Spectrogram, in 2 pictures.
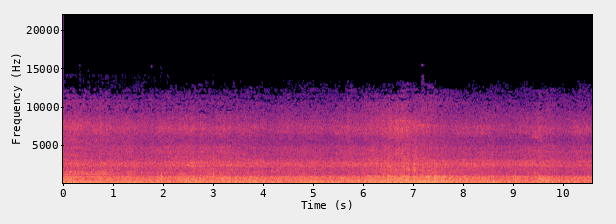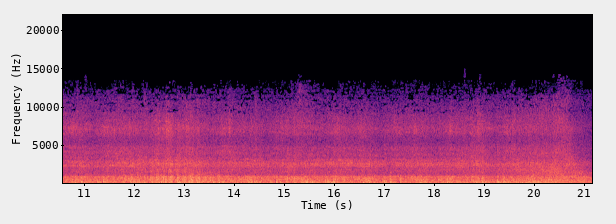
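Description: An express train's passenger coaches running past a station platform at speed without stopping: a loud, steady rush of wheels on rails.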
